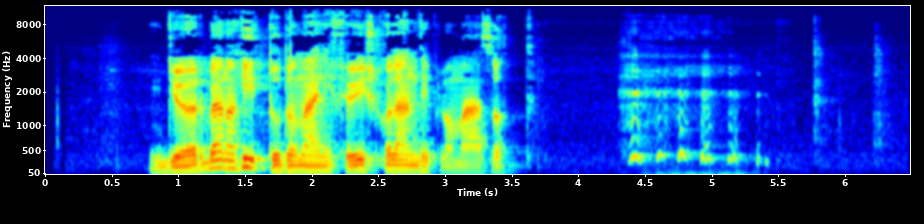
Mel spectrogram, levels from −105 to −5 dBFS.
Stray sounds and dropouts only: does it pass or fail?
fail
